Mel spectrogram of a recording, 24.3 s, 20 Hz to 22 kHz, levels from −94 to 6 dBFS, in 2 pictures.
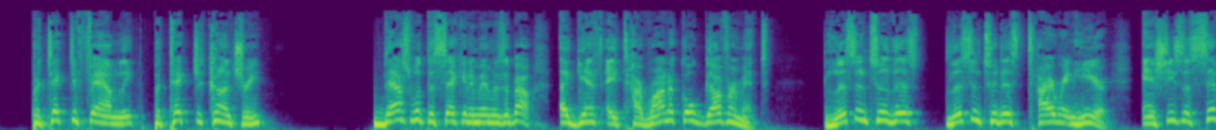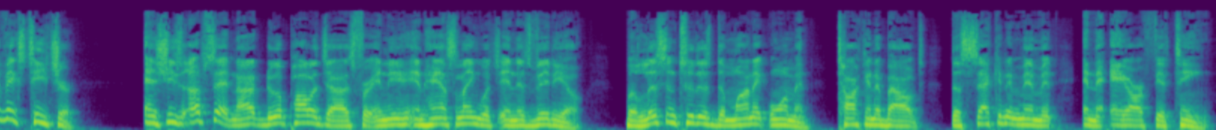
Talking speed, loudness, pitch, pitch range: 145 wpm, -13 LUFS, 160 Hz, 130-205 Hz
